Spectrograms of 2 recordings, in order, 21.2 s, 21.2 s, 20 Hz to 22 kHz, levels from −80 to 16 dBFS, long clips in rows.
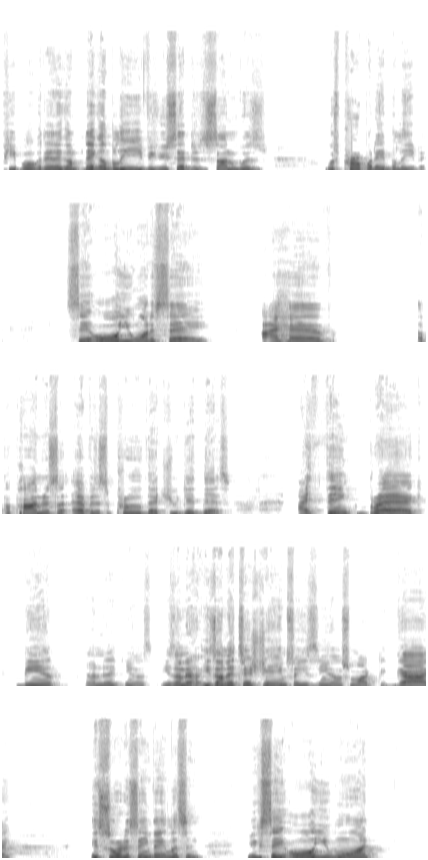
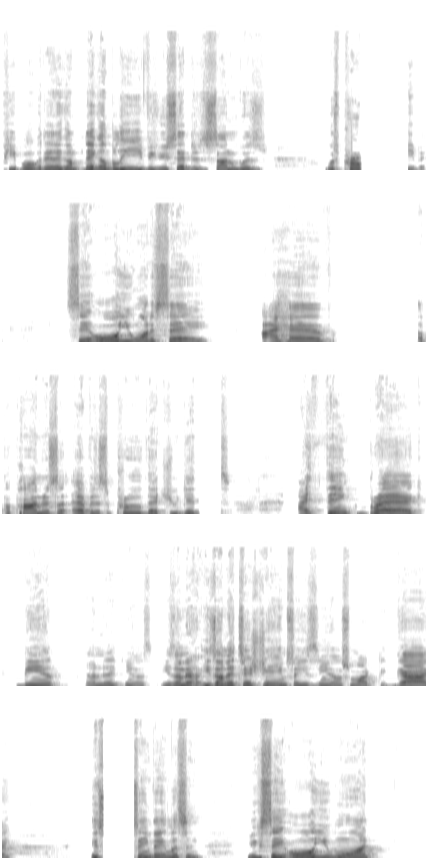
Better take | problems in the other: first | audio cutting out; at 3.5 s, at 10 s and at 18 s

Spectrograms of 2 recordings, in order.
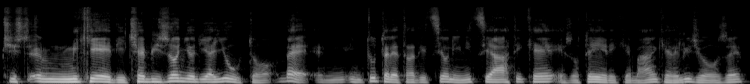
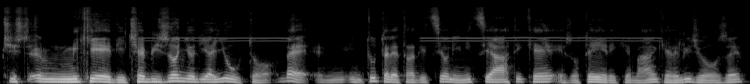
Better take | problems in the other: first | high-pitched whine; faint; from 1.5 to 3 s and from 4 to 6.5 s; 3.5 kHz, 20 dB below the speech

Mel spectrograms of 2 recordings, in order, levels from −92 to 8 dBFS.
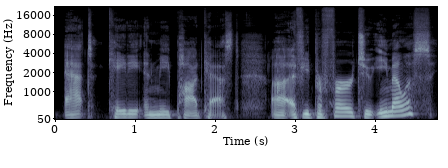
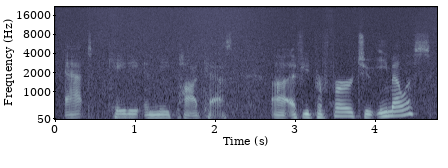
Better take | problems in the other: first | hiss; loud; throughout; 7 dB below the speech

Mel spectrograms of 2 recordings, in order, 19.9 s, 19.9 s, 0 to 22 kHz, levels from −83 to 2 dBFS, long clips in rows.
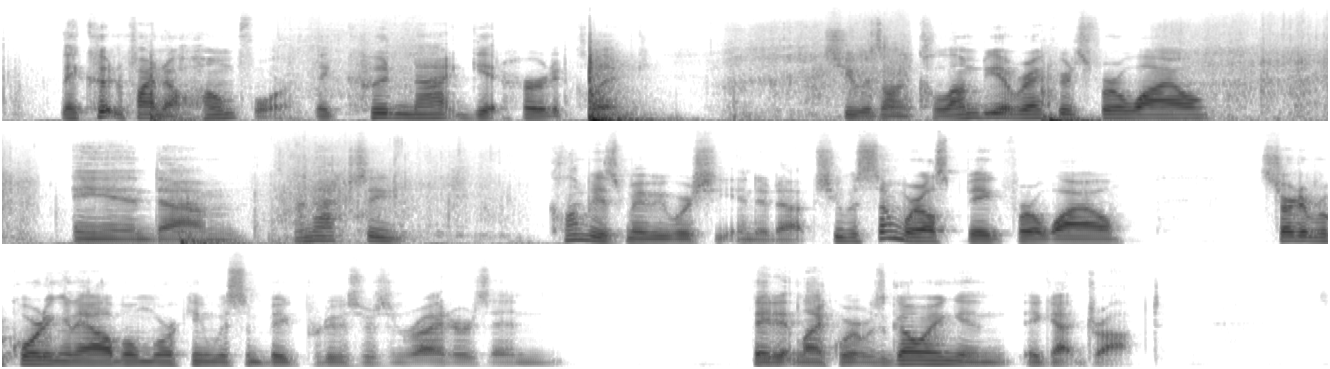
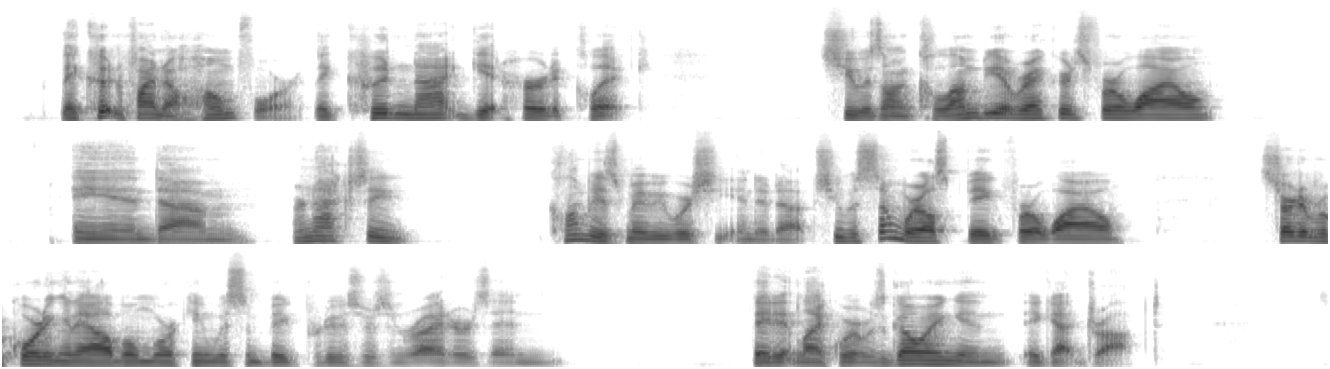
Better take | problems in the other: second | footsteps; loud; from 0.5 to 7.5 s; peak 5 dB above the speech

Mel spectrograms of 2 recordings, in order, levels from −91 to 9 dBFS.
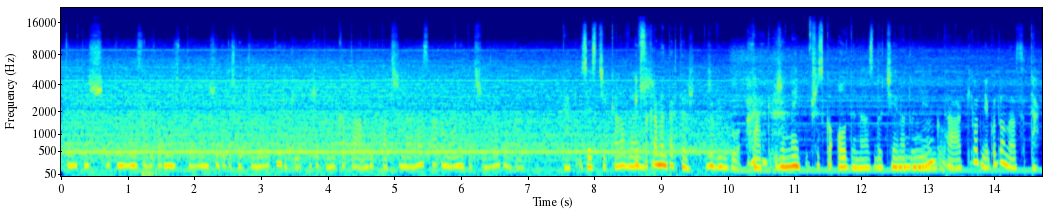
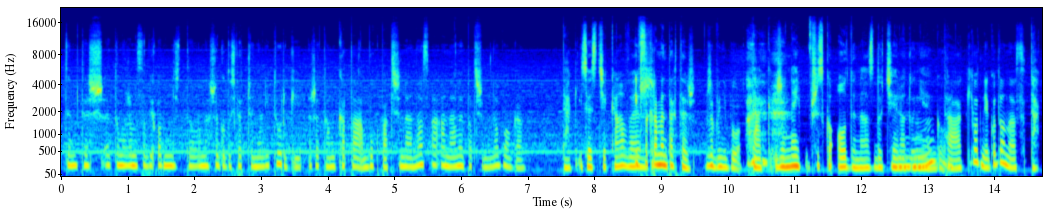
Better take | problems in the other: second | household noises; loud; throughout; 5 dB below the speech; faint in the second

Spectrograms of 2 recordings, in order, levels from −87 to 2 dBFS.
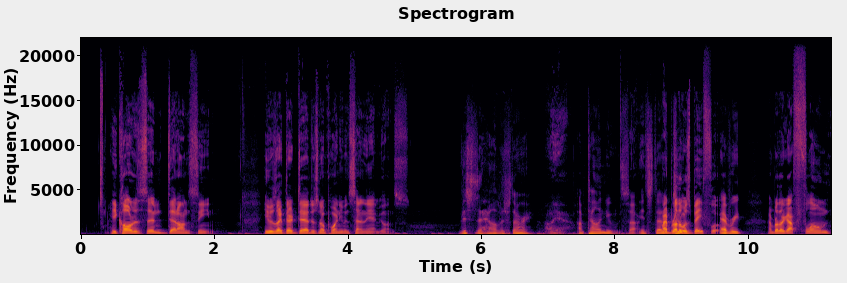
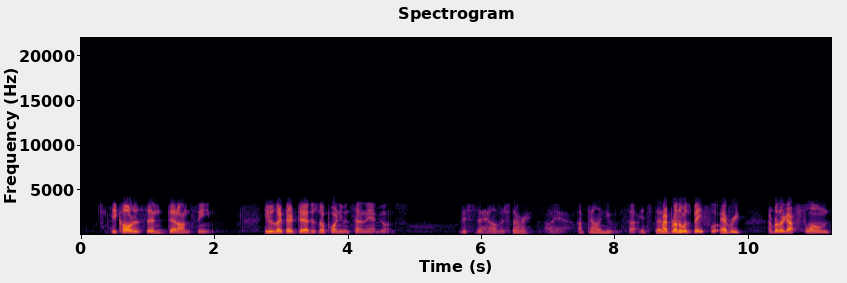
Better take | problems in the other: first | phone-call audio; nothing above 3.5 kHz

